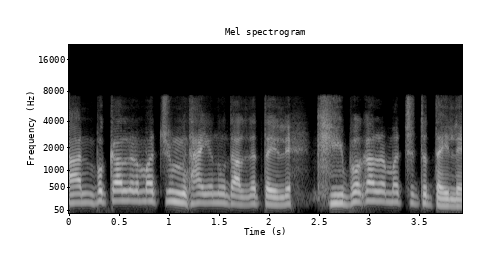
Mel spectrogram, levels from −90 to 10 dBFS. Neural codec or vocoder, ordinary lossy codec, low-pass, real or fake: codec, 16 kHz in and 24 kHz out, 0.9 kbps, LongCat-Audio-Codec, four codebook decoder; none; 7.2 kHz; fake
